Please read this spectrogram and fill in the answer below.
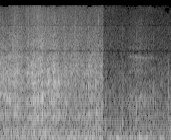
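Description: Nissan pickup truck running as it manoeuvres on a wet cobblestone street, under a fairly loud, even noise. About a second in, the sound drops abruptly to a quieter outdoor hiss.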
